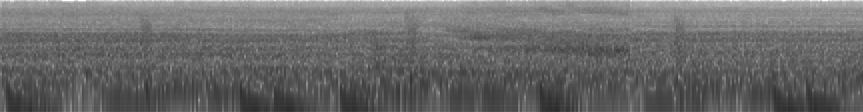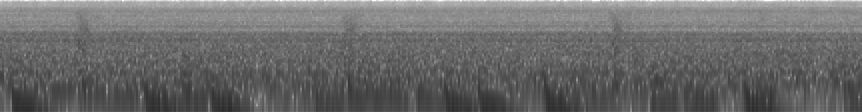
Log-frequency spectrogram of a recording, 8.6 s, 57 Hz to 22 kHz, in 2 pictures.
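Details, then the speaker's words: Ablative CO2 laser resurfacing of ice pick, boxcar and linear acne scars in a Fitzpatrick 5–6 patient: steady hissing whoosh of a smoke evacuator with rapid repeated snapping pulses as the laser fires, likened to precise laser dermabrasion. "this is sort of like der raion with the laser yeah oh okay like I'm sanding it down really precisely with the laser"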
